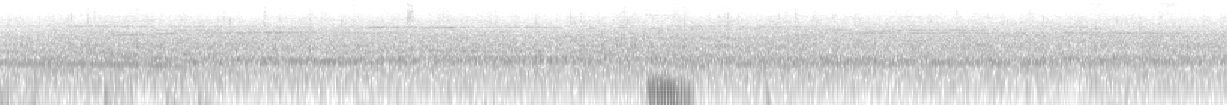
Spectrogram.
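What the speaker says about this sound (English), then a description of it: "Crowd's getting loud." A baseball stadium crowd during an ALCS playoff game between the Guardians and Yankees swells into a broad, steady roar with scattered clapping, heard from a distance with one brief low thump midway.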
